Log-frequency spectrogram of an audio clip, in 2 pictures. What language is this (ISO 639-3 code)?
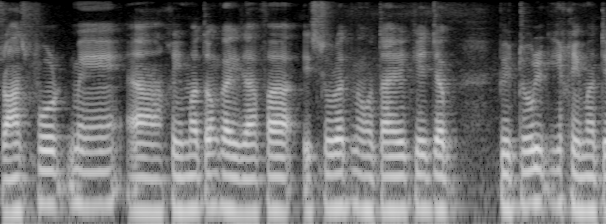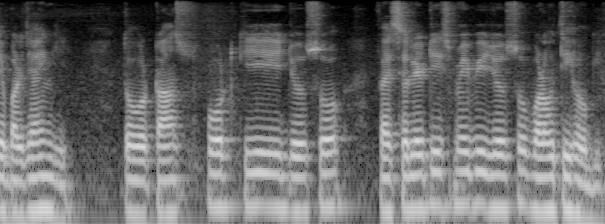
urd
